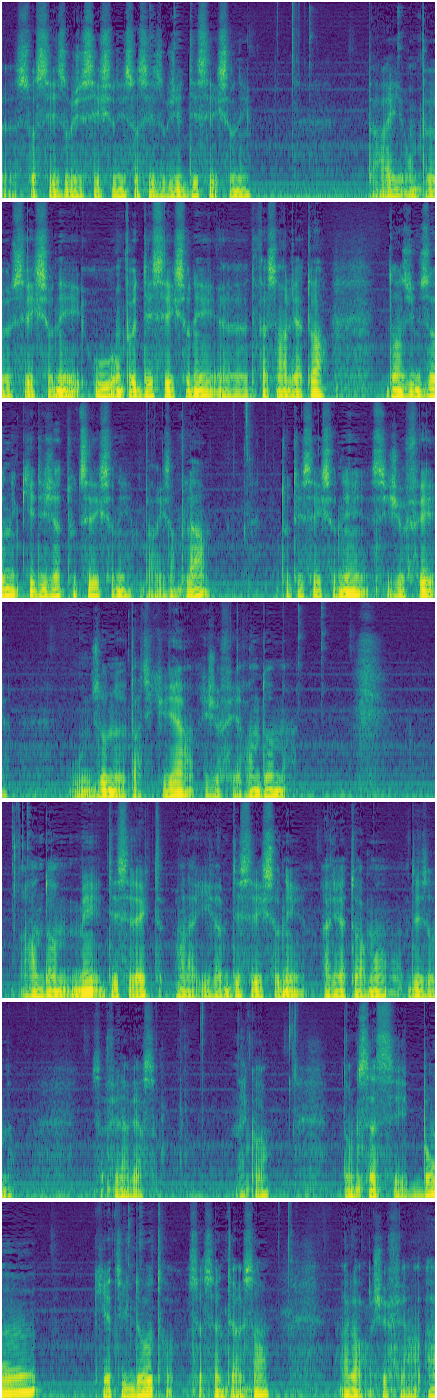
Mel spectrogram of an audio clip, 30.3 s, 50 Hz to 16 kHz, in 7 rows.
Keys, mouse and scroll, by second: 3.3 click, 9.7 a, 16.1 click, 17.7 click, 23.6 middle click, 27.4 click.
